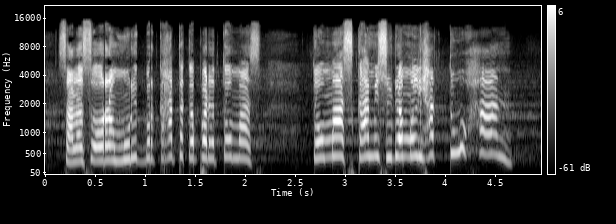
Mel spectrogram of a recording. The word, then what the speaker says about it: Thomas: Apa bacanya? Thomas. Bukan tomat ya, Thomas.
